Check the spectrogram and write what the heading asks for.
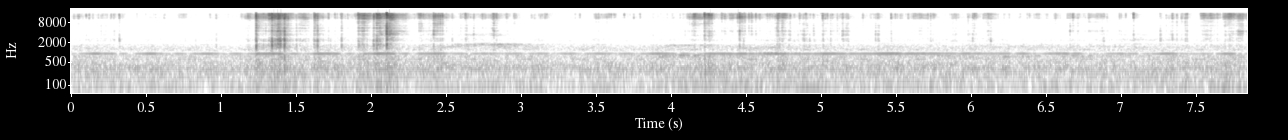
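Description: Clear plastic lollipop wrapper crinkling and crackling as fingers peel it off the candy, in short bursts with the loudest crackles about one and two seconds in.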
